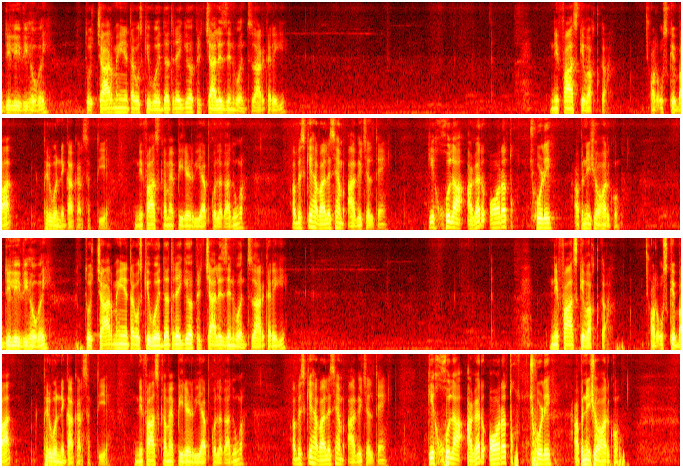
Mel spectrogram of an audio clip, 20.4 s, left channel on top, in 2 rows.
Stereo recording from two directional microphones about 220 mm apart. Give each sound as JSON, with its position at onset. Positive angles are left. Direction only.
{"t": 0.0, "sound": "speech", "side_deg": -30}
{"t": 7.8, "sound": "speech", "side_deg": -30}
{"t": 16.6, "sound": "speech", "side_deg": -35}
